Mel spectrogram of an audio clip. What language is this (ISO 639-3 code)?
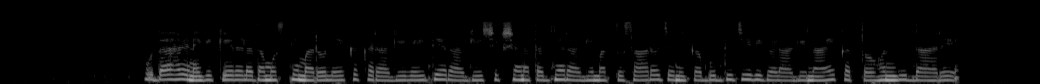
kan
